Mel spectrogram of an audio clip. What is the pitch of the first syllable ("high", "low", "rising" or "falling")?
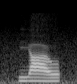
low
